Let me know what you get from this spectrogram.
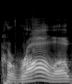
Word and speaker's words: Corolla: We also have an island called Kerala, which is spelled Corolla, that is full of wild horses.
